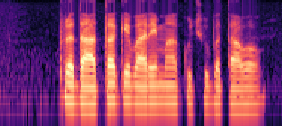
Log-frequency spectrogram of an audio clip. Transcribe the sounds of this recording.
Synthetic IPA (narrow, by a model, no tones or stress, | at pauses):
pɾəd̪aːt̪akebaɾemãkʊt͡ʃʰũbət̪aʋo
